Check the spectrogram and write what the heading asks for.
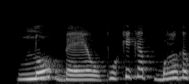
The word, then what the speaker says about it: Nobel: As pessoas falam Nobel, prêmio Nobel. Não é prêmio Nobel, é prêmio Nobel. Nobel, a sílaba tônica é a última. Ela é uma palavra coxítona, tá gente? Não é palavra paroxítona, ela é oxítona.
